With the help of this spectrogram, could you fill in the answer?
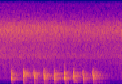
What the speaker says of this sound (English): Do not answer the knocking at the door.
